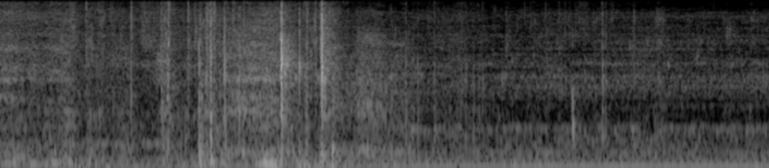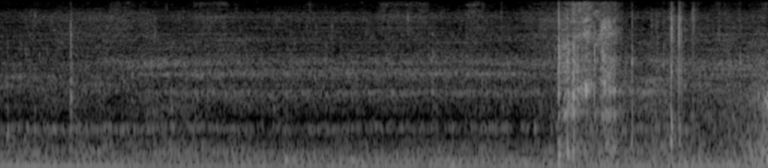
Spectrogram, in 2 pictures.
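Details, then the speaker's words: Dishwasher diagnosed for not starting, after drain phase ends: soft steady trickle of water over low even hum, no knocking or grinding, no leak underneath; normal water fill. "there you go it stops and I can hear the unit filling"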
